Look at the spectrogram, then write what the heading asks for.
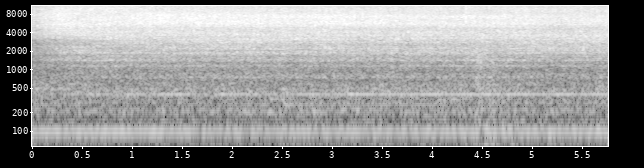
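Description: Bell peppers fry in a thin layer of oil in a pan, giving a loud, steady, unbroken sizzle with a low hum beneath it and no talking.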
